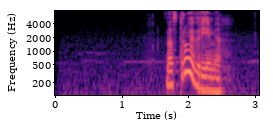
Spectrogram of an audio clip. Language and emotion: Russian, neutral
